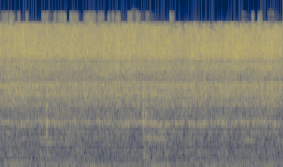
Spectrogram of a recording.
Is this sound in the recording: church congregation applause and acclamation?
no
